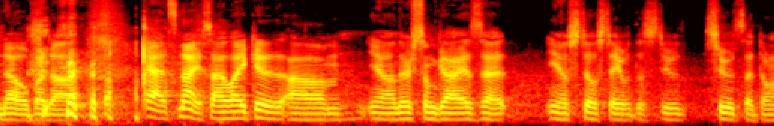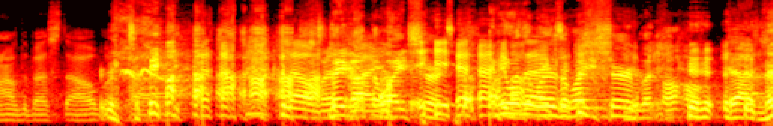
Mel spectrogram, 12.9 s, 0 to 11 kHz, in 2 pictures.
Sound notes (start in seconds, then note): 7.3 laughter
